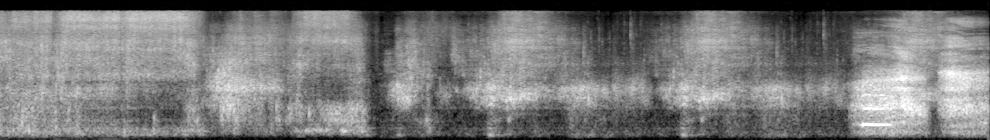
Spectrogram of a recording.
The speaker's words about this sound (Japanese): では、シャワーで洗い流しますわ。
